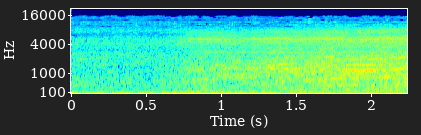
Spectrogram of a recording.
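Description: A motor vehicle's engine running over a steady low rumble, with a tone that rises slowly from about a second in, as when the vehicle picks up speed.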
